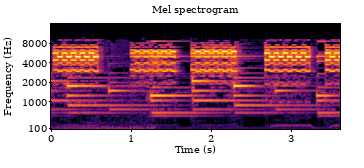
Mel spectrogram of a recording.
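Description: Electronic telephone ringtone plays in several loud, bright melodic bursts with short gaps between them, repeating the same high tune with no voices.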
